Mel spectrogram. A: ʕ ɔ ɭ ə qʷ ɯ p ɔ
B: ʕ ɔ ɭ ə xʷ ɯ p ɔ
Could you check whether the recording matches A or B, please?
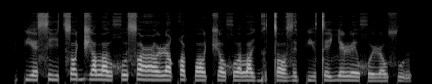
A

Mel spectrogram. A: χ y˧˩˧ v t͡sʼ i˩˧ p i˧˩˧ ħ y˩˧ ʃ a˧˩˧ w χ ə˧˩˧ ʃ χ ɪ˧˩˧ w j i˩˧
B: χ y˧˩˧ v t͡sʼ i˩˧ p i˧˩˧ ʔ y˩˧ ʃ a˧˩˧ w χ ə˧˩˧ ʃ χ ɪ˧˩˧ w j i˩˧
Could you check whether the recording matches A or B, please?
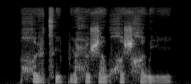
A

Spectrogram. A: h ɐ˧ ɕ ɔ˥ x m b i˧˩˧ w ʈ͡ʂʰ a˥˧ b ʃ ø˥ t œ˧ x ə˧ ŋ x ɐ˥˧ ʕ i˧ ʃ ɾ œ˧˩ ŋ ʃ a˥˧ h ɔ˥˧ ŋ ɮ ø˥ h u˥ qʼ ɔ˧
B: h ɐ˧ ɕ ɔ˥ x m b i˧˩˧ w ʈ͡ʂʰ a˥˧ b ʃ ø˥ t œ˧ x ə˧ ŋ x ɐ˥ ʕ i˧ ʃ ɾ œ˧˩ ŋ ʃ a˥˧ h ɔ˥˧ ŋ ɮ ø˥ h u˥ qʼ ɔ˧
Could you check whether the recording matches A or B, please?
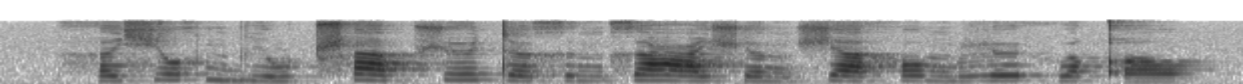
B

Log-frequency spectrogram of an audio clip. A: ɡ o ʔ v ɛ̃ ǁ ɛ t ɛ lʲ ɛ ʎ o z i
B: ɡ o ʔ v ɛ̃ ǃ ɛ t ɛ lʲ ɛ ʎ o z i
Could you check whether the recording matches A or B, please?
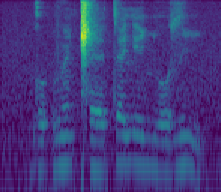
A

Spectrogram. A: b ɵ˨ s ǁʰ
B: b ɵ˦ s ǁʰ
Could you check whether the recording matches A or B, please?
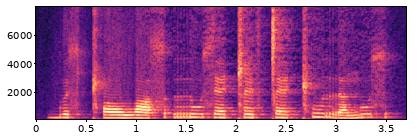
A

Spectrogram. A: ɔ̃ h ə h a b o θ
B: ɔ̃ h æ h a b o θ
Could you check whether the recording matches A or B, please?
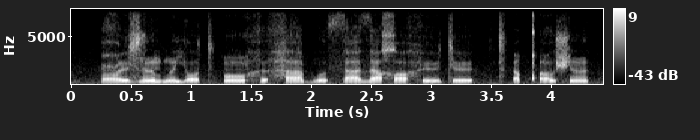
A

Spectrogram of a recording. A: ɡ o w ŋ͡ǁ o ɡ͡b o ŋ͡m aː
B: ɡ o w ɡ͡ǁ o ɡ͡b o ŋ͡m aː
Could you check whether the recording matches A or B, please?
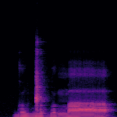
A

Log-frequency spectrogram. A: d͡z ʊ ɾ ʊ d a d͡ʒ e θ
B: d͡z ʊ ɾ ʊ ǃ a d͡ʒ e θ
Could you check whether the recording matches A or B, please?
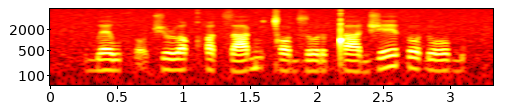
B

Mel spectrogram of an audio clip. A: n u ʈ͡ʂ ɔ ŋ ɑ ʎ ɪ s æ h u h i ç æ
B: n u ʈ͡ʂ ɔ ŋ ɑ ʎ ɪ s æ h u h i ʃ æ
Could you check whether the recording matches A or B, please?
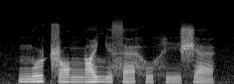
B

